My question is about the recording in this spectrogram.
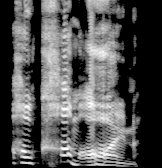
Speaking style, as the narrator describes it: Styles groaned

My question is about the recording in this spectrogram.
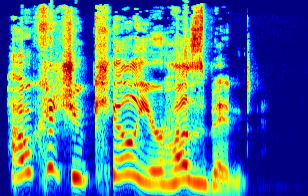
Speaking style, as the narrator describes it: Luke shouts, but it's not really a question

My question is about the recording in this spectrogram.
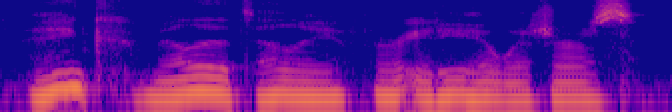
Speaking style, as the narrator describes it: the bard mutters

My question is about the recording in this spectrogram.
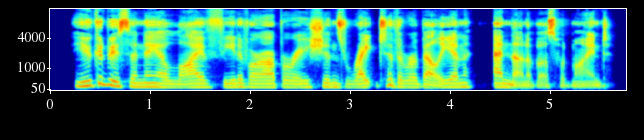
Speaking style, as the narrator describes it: Luce says wearily

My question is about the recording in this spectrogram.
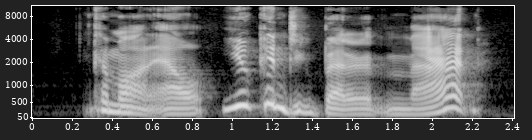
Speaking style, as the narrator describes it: he scoffs

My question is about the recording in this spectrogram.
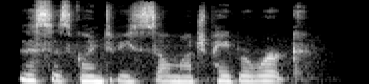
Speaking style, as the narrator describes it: he mutters to himself

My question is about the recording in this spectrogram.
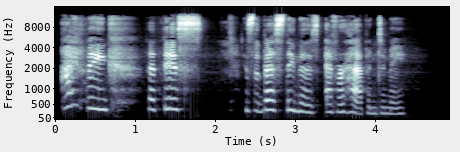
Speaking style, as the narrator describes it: Jared said dreamily

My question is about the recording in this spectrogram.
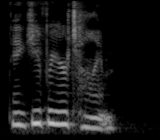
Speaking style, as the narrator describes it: she says

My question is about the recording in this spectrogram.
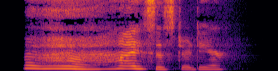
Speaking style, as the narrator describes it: G says through a yawn

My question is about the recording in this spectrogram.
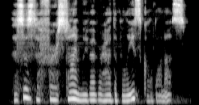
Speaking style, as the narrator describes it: Adam whispered in awed tones

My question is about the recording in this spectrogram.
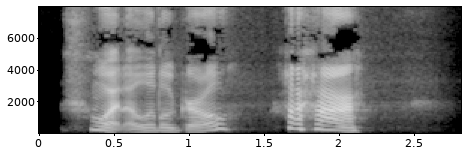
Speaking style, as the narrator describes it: Styles says, with a sour expression

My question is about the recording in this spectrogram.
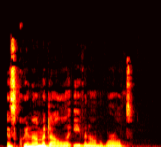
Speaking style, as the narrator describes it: Stas asked quietly

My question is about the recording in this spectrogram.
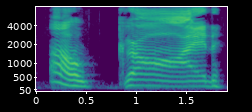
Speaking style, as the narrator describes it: Winona groaned

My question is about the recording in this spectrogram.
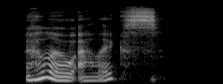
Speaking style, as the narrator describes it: Briar said dryly

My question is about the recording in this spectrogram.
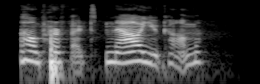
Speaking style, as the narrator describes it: he says, and then grumbles almost to himself

